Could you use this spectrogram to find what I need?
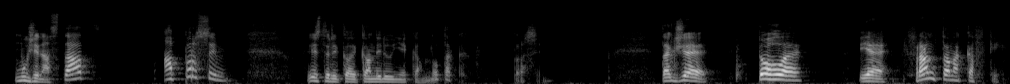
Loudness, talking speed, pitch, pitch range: -23 LUFS, 100 wpm, 190 Hz, 145-245 Hz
